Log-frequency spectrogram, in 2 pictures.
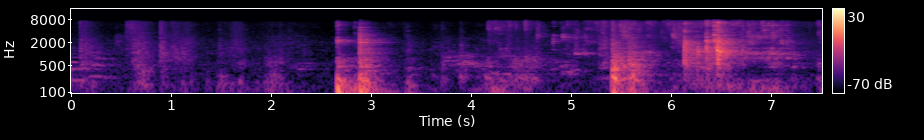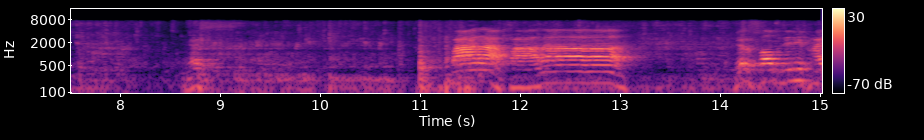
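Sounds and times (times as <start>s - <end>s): pots and utensils clattering: 5.0s - 8.0s.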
